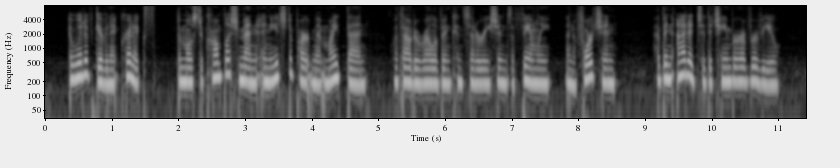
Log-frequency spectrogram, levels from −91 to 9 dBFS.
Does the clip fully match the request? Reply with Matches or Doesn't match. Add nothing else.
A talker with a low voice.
Doesn't match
